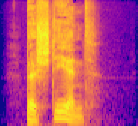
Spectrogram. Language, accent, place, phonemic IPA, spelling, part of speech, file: German, Germany, Berlin, /bəˈʃteːənt/, bestehend, verb / adjective, De-bestehend.ogg
- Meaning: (verb) present participle of bestehen; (adjective) existing, established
